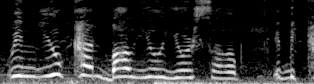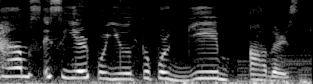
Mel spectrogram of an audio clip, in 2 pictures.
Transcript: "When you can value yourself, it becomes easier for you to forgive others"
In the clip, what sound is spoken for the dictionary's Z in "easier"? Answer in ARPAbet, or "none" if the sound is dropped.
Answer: S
